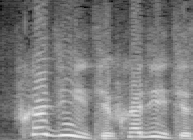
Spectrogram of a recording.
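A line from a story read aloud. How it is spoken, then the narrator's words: Joyful welcoming. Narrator (Russian): сказал он радостно, словно меня ждал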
